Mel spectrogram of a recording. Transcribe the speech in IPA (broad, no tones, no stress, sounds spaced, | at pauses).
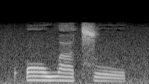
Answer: ʔ ɔ w a t͡s o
